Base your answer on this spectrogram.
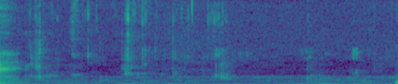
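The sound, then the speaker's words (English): Faint chewing and crunching of a tough Korean snack, eaten with the mouth open: soft, irregular bites and mashing sounds recur quietly throughout, with no talking. “the reason I'm chewing with my mouth open because it's tough. It's that tough.”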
